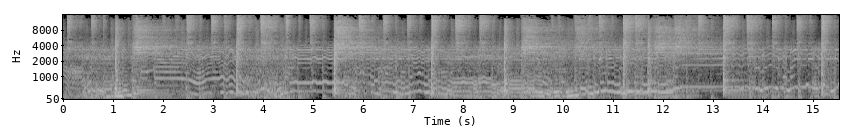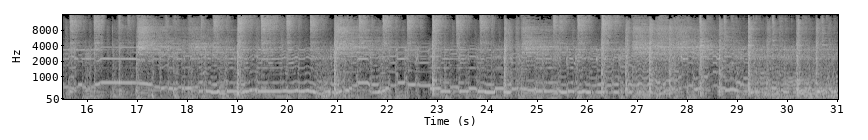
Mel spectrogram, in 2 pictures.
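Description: Instrumental rock played live by a band: a lead electric guitar, an Ibanez S series Prestige through a Cornford MK50 amp, plays melodic lines with bent, gliding notes over a drum kit.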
